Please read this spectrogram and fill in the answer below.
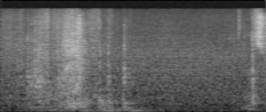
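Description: Brief rustle of a plastic RC car body shell rubbing against the hand as it is handled and turned, about half a second in, then quiet.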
